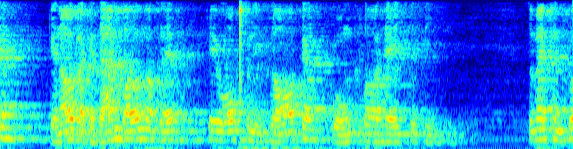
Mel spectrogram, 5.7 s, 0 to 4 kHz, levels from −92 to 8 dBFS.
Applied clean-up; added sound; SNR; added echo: none; Cutlery, silverware; 5 dB; reverberation time 1.0 s.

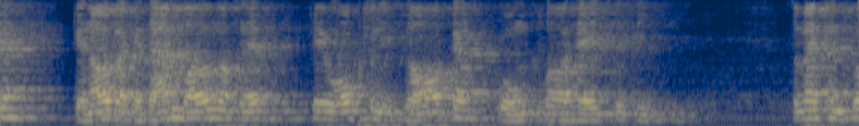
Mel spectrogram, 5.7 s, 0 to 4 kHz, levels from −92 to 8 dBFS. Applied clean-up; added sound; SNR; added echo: neural separator model SepFormer DNS4.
